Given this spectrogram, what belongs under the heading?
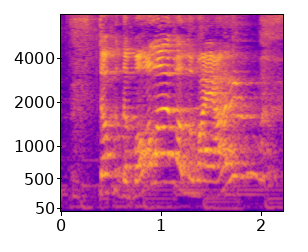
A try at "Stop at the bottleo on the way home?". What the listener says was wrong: Yeah, do it without the really big intonation at the end. Can't you do it without going, ooh?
